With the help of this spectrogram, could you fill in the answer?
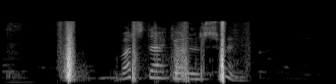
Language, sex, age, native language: Icelandic, female, 10, Icelandic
